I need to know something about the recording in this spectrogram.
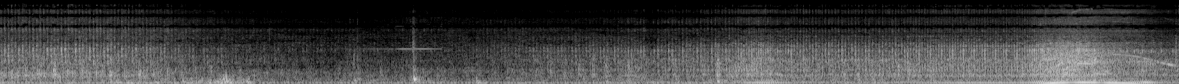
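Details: Audi A3 8P S-line 2.0 TDI diesel idling with a rough knocking rattle about four times a second that swells when blipped: noisy dual mass flywheel symptoms.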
